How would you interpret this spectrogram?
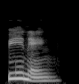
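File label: "beaning", English, British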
